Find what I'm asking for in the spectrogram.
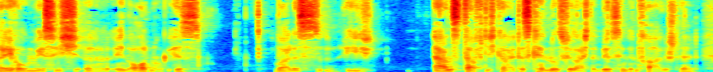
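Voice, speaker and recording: A man speaks at a moderate pace and medium pitch, with ordinary pitch variation. He leaves long, frequent pauses. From Berlin, Germany. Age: 40s. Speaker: kendo trainer. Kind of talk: casual interview.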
